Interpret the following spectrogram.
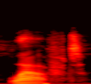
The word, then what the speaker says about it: laugh: هي laugh, يضحك, laugh, تنطق بطريقتين مختلفتين. فالإنجليزية الأمريكية تنطق ب laugh, مثل cat, laugh, cat, لكن في الإنجليزية البريطانية تنطق ب laughed, مثل father, father, I laughed, I laughed. فهذين الحرفين ينطقان كما ننطق آ في father.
